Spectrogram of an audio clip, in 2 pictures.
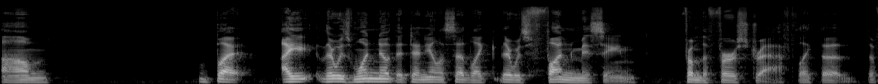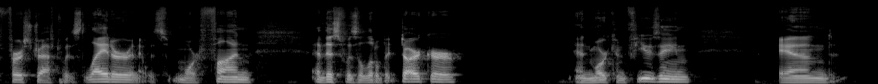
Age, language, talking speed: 40-59, English, 145 wpm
